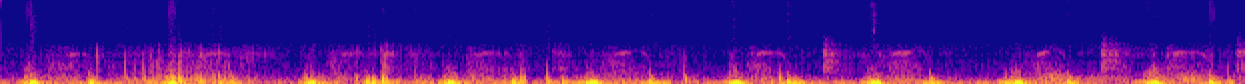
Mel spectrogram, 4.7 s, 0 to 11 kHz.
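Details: Fast muffled heartbeat around 115 a minute with continuous whooshing between beats, recorded on a phone from a person with a damaged heart that wasn't pumping effectively; loud blowing heart murmur.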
